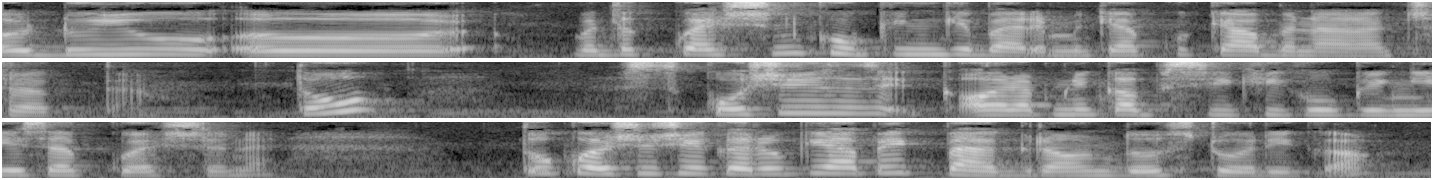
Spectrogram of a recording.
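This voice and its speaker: Woman with a fairly high voice chatting through test tips, friendly and direct, drops english words in. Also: moderate pace, darkish tone, a little hiss or hum. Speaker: exam prep tutor. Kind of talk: casual spoken advice to viewers.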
